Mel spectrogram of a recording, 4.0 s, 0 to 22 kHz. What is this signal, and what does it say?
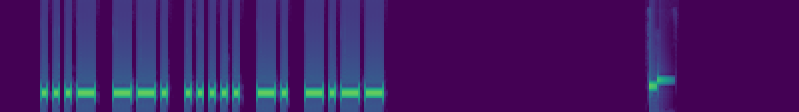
Morse code, heard as a keyed tone, about 40 wpm, 690 Hz. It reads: VG5NY
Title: Code Groups - 5 Letter:Numbers - 40wpm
